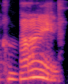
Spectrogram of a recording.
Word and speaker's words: knife: Redaksi penulisan untuk pisau ya knife. Oke, kayaknya nggak perlu dibaca, langsung aja knife ya. Jadi kita bacanya knife.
